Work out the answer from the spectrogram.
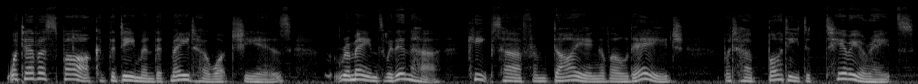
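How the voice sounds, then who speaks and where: An actress playing a proud, brooding young witch in a fantasy video game, with formal, archaic and deliberate diction. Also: deep voice, big pitch swings, a little mellow, exaggerated voice. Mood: troubled. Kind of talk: video game dramatic dialogue.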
